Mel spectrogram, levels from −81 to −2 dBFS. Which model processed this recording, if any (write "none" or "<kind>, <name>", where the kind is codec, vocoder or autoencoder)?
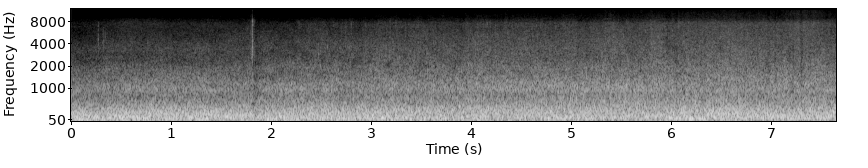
none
